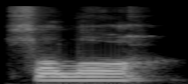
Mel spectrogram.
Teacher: huruf lam itu dibaca tafkhim, tidak hanya pada lafaz Allah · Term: Taglid lam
